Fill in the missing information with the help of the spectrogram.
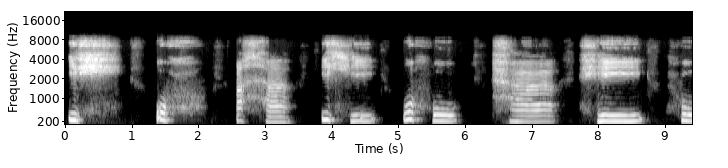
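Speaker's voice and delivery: "ইহ, উহ" with a running breath on the h; air keeps flowing. Shown as a demonstration. Teacher drills ha for learners, continuous airy h. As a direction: push steady air through each h in "আহা, ইহি, উহু". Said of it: "বাতাসটা চলমান থাকবে।".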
